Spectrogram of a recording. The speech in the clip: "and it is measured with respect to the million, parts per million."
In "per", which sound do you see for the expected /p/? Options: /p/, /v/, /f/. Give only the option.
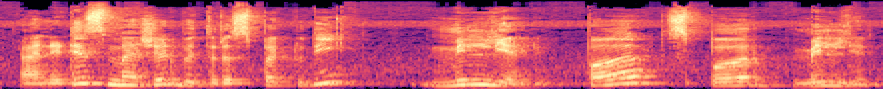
/p/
